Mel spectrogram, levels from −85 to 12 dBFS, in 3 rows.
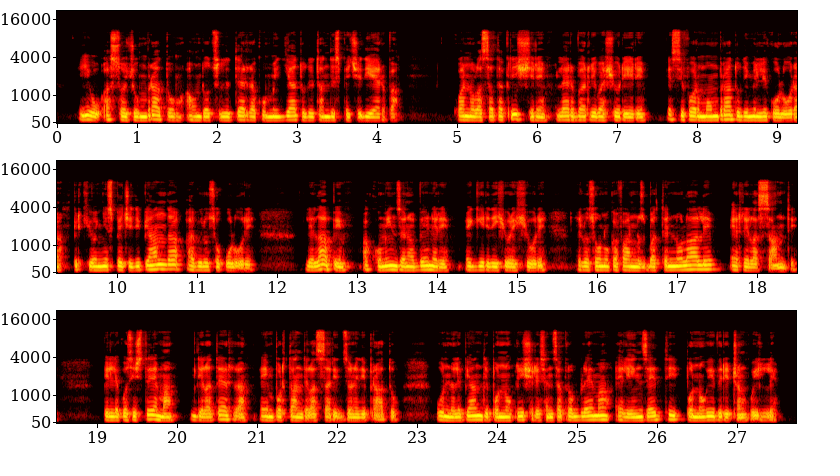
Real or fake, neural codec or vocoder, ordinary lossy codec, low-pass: real; none; none; 10.8 kHz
